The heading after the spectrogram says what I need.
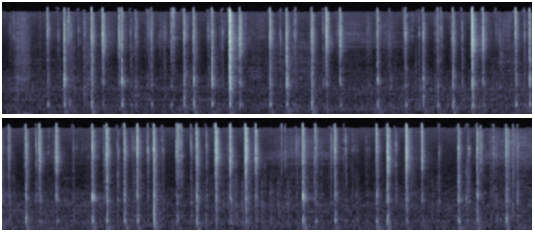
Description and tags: typing on a laptop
